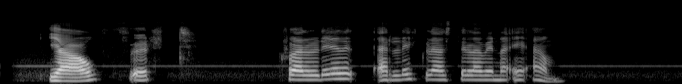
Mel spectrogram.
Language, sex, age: Icelandic, female, 20-29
